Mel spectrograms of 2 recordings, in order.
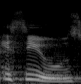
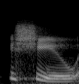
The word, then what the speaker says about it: issue: overcome they have many issues to resolve my dear friends you can pronounce it as issue as well as issue both correct so when we talk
